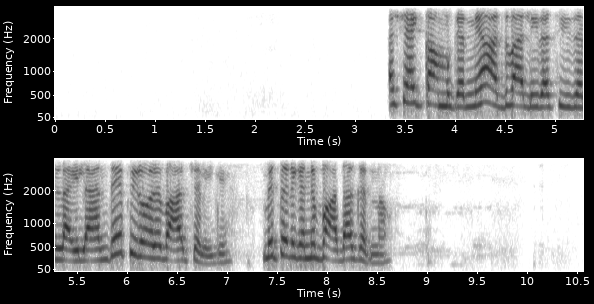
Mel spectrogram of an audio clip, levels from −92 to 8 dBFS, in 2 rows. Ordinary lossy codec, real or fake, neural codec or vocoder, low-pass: Opus, 32 kbps; real; none; 3.6 kHz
